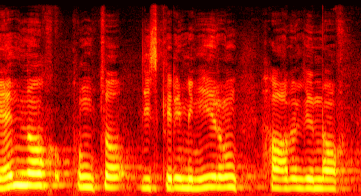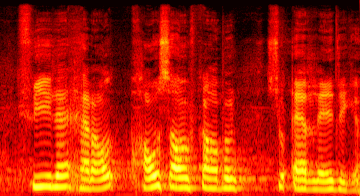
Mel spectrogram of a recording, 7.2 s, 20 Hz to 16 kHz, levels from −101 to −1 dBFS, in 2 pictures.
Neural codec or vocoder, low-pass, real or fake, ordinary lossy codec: codec, 44.1 kHz, 3.4 kbps, Pupu-Codec; 14.4 kHz; fake; none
